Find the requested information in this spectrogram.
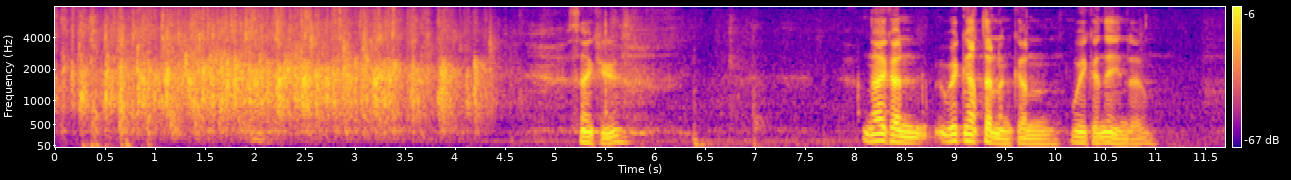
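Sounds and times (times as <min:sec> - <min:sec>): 
audience applause welcoming a speaker: 0:00.0 - 0:04.8
speech: 0:05.2 - 0:05.9, 0:08.1 - 0:11.1.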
